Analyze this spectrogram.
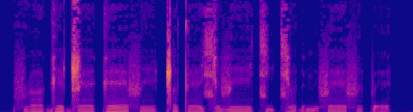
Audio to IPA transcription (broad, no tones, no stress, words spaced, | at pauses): fɹɐːɡe ɖ͡ʐɛːkɛː feːǁə tɛːɕɐe̯veː t͡ɕḛ t͡ɕəːɗɛ̰nḛfɛː fepɛ̰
